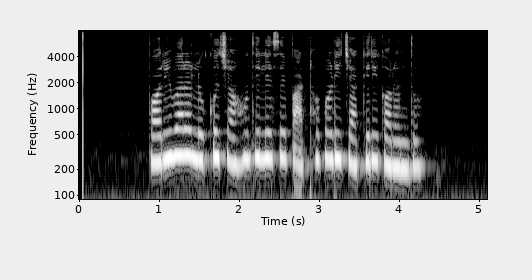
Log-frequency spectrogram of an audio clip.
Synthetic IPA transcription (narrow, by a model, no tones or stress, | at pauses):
pɔɾibaɾɔlokut͡ʃaɦũt̪ʰilesepaʈʰɔpɔɽit͡ʃakiɾikɔɾɔnt̪u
